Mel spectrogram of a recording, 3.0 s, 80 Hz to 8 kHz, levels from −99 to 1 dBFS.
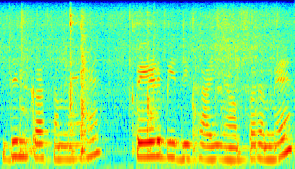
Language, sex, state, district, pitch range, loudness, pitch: Hindi, female, Haryana, Charkhi Dadri, 195-230 Hz, -18 LUFS, 210 Hz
